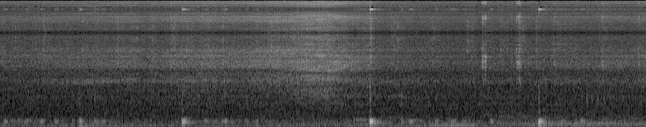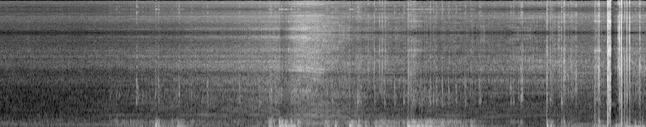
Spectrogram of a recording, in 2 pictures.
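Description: Mountain bike rolling along a concrete sidewalk, heard through a bike-mounted action camera: a single soft knock every few seconds at first, then from about halfway louder rumbling, jolting and wind buffeting on the microphone. Near the end comes a quick run of sharp clicks and knocks as the camera is turned round by hand.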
